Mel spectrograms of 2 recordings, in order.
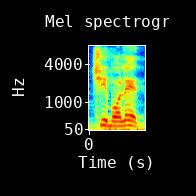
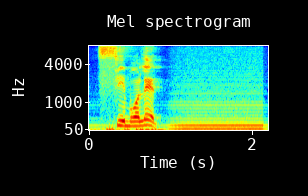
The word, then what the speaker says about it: Shibolet: Y él decía Sibolet. Si él decía Sibolet porque no podía pronunciarlo correctamente, entonces le echaban la mano y le degollaban junto a los vados del Jordán.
